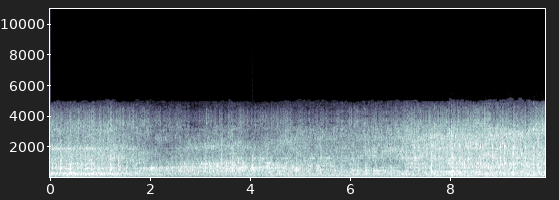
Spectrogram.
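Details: Jeep Cherokee automatic at idle: uneven, heavy metallic rattling knock around three per second that sounded like a bad rod bearing; caused by finger-tight, loose flexplate-to-torque converter bolts.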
